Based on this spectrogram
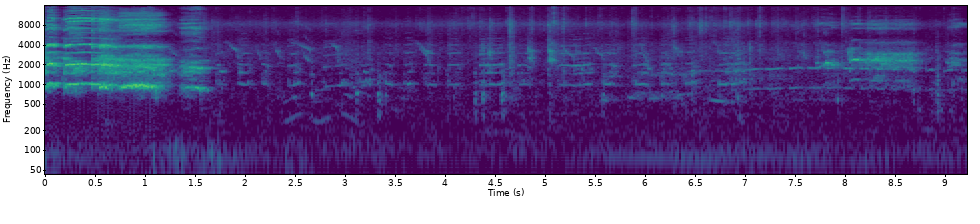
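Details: Red junglefowl, a three-year-old male, recorded 26 January 2023: one loud, harsh crow in the opening second and a half, broken into stuttering segments. Quiet follows, with faint scattered bird chirps and background rustle.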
